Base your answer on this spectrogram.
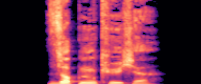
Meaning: soup kitchen
- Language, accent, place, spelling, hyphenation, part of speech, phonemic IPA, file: German, Germany, Berlin, Suppenküche, Sup‧pen‧kü‧che, noun, /ˈzʊpn̩ˌkʏçə/, De-Suppenküche.ogg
